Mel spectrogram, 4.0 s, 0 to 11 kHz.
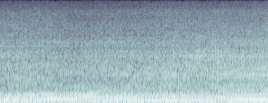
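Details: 1981 Chevrolet squarebody truck with new exhaust system, driving through suburbs: loud, steady, deep V8 rumble with an even beat and no ticks or rattles; the new exhaust sounds healthy.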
